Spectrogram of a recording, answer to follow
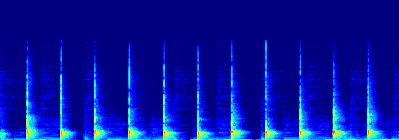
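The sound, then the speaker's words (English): A single pair of hands claps politely in the style of Wimbledon tennis applause, at a slow, steady pace, about ten or eleven crisp claps evenly spaced over a few seconds, with no voices. “a Wimbledon tennis clap.”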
